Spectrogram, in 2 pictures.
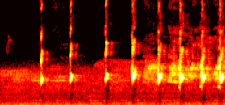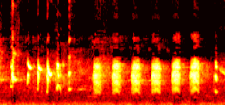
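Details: Long-tailed shrike in a cage with its cover just lifted, singing mimicked canary and other bird phrases; scattered sharp ticks build into a steady run of about ten evenly spaced buzzy chirps near the end.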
